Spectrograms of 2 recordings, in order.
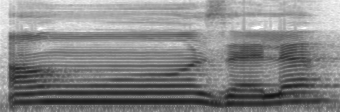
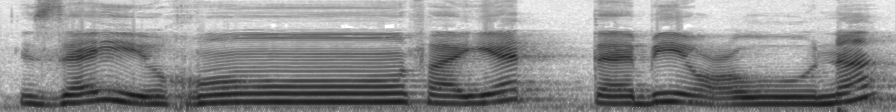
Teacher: تو ہم نون ساکن کو بھی چھپا کے پڑھیں گے غنے کے ساتھ، اور نون تنوین کو بھی ہم چھپے ہوئے غنے کے ساتھ پڑھیں گے۔ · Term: اخفاء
